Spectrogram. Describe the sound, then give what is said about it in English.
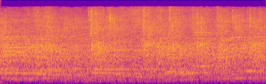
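An audience claps hands in praise of God in a steady, dense wash of applause, sustained evenly throughout with faint voices mingled underneath. “So clap your hands, all ye people.”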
